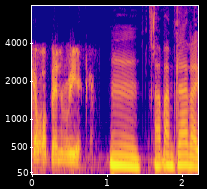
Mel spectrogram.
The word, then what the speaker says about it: Benriach: want to drink something more unique like our been rick i'm glad i pronounced it correctly i was waiting for you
